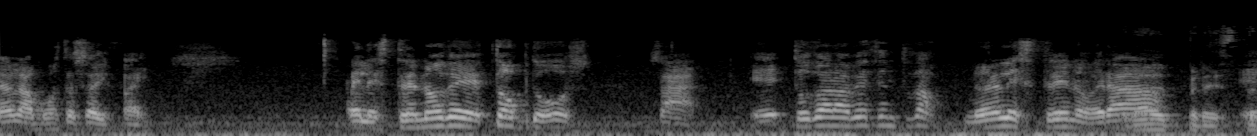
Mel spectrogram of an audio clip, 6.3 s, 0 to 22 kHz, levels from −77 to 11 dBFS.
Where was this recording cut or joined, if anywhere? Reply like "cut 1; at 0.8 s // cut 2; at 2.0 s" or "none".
cut 1; at 2.6 s // cut 2; at 3.9 s // cut 3; at 4.7 s

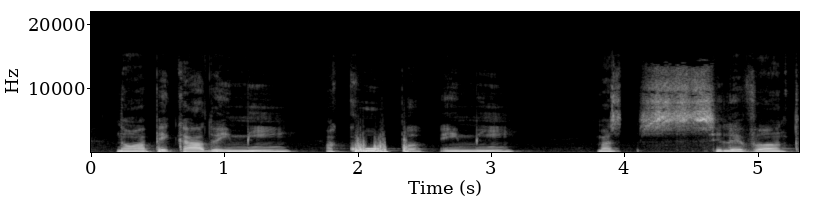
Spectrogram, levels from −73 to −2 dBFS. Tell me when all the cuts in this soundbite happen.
cut 1; at 1.8 s // cut 2; at 2.6 s // cut 3; at 3.9 s

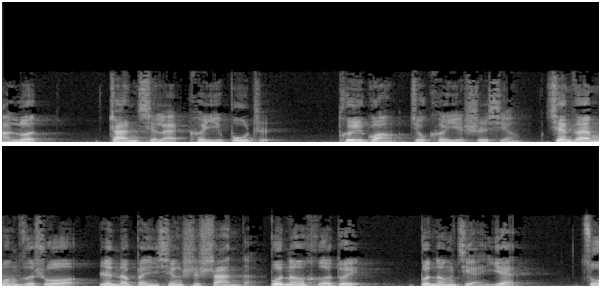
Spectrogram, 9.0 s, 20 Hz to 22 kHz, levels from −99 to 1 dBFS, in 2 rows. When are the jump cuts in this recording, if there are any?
cut 1; at 4.0 s // cut 2; at 6.4 s

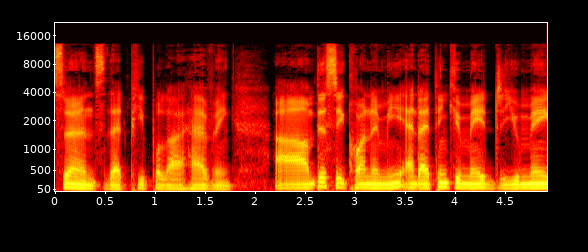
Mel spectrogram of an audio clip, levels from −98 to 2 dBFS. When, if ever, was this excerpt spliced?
cut 1; at 2.6 s

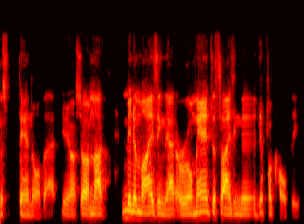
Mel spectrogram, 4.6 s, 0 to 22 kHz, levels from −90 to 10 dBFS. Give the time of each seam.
none

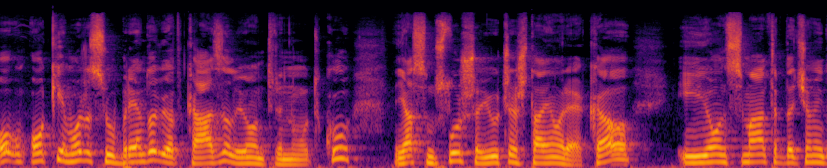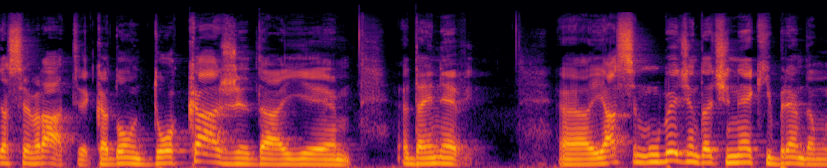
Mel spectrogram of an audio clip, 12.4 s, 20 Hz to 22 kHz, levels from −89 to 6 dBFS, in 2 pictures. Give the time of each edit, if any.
none

